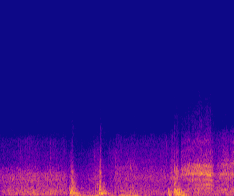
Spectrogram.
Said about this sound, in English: I'll close the door and come around the other side.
